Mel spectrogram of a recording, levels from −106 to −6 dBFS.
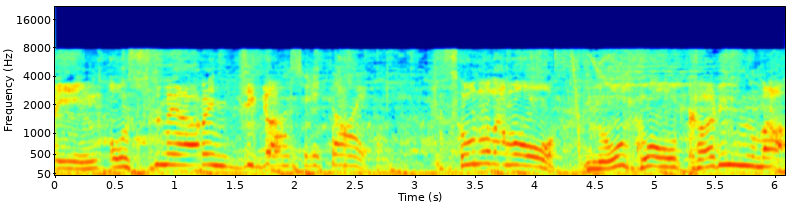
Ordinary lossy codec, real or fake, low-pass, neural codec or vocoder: none; fake; none; codec, 16 kHz, 8 kbps, FreqCodec, smaller model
